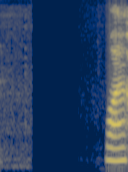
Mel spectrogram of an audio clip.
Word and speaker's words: 一萬: ㄈㄚ 一ㄣ ㄨㄟˊ 一ˊ the pronunciation of 一 is 一ˊ 例如 lì rú ㄌ一ˋ ㄖㄨˊ for example ten thousand 一萬 yí wàn 一ˊ ㄨㄢˋ ten thousand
